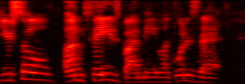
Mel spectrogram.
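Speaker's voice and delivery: plain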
